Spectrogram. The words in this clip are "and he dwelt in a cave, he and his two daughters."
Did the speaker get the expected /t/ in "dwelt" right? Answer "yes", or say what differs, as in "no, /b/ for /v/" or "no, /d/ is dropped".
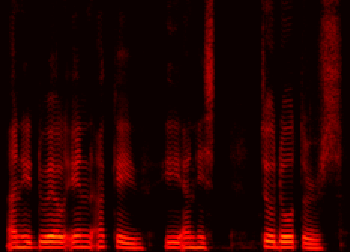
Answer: no, /t/ is dropped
